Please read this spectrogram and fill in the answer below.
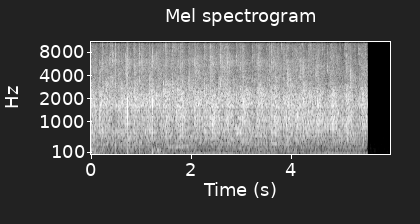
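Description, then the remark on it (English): An audience claps steadily for about five seconds for Ambassador Thompson, a dense, even wash of applause that stays loud throughout before cutting off abruptly. “give another applause to Ambassador Thompson.”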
